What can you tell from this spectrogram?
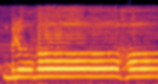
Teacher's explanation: ವೋ ನಂತರ ಇರೋ ವಿಸರ್ಗದ ಉಚ್ಚಾರಣೆ ಇಲ್ಲಿ ಹೋ ಎಂದು ಬರಬೇಕು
